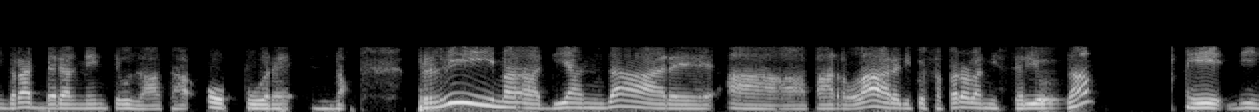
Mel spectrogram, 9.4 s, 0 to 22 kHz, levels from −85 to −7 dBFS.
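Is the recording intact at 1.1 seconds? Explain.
No. At 1.1 seconds you're hearing GSM full-rate codec damage, which runs through the whole speech clip. It models the vocal tract and drives it with sparse, evenly spaced pulses, cutting everything above 4 kHz and leaving that plainly buzzy, gravelly roughness, consistent with the 13 kbps coder.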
